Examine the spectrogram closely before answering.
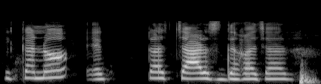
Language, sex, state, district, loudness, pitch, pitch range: Bengali, female, Assam, Hailakandi, -18 LUFS, 265 Hz, 250-290 Hz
